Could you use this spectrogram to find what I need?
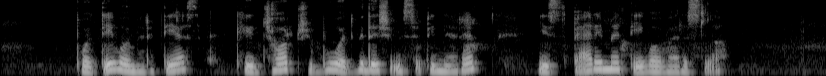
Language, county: Lithuanian, Vilnius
